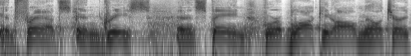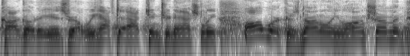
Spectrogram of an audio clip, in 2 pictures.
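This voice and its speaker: A man's voice: sits high, poor audio. A man hosting an outdoor rally, introducing speakers and urging action in a public speaking style. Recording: faint outdoor background noise.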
